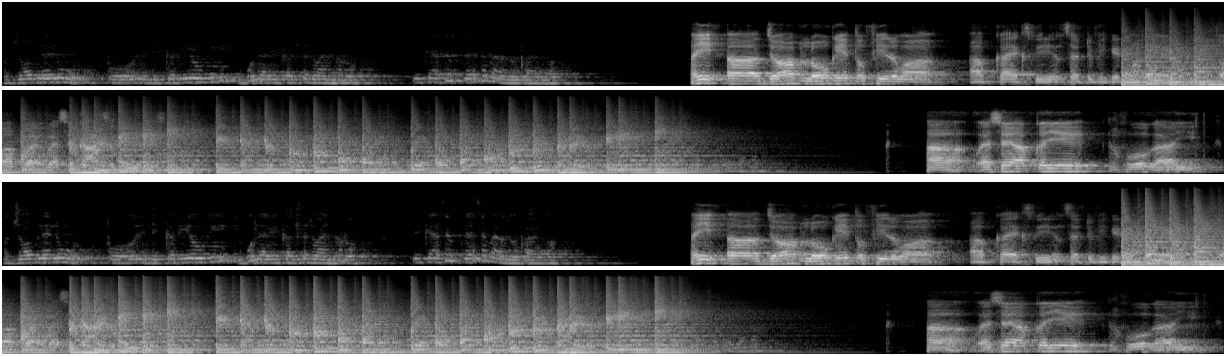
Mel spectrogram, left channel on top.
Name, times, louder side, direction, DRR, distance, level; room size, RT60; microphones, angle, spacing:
voice 1, 0.0-3.6 4.1-5.6 15.9-16.5 16.9-19.8, equal, 50° right, 1 dB, 4.5 m, -34 dB
voice 2, 6.9-9.3 9.7-11.8 12.1-14.1 21.5-24.3, left 2 dB, 25° left, 10 dB, 1.5 m, -21 dB
sound 1, 11.2-19.6, right 2 dB, 20° right, 0.8 m, -19 dB
21.0 x 18.5 x 9.2 m, 1.1 s
head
